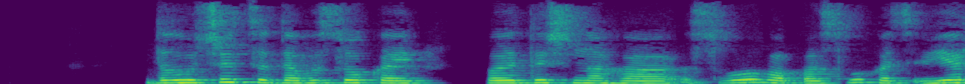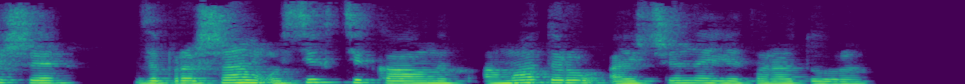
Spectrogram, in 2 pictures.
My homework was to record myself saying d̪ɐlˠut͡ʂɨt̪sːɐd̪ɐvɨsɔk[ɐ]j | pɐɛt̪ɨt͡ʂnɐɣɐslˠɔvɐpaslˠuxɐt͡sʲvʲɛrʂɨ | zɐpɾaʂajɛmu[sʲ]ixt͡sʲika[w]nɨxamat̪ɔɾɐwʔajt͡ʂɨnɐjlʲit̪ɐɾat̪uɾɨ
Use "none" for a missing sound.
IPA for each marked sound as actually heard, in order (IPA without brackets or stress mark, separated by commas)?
ɐ, sʲ, w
